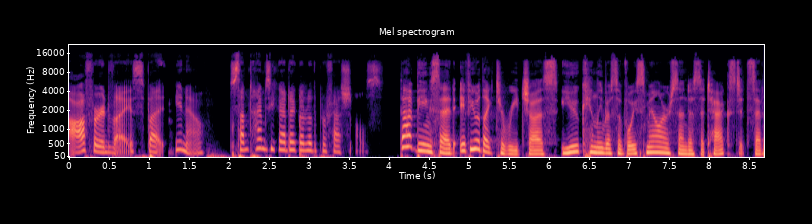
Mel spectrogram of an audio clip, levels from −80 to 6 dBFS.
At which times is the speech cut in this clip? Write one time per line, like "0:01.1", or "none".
0:04.1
